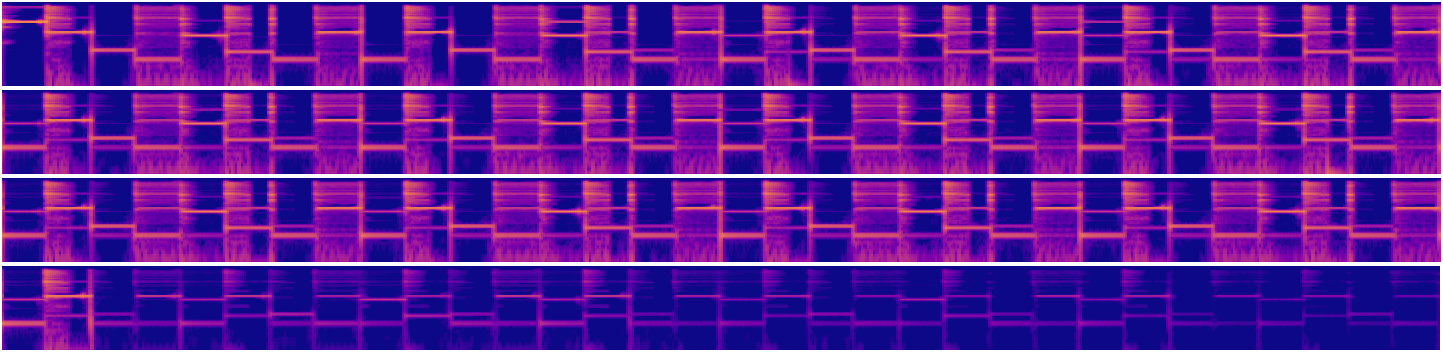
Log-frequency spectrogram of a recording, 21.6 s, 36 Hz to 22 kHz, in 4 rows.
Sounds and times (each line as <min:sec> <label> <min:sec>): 0:00.0 beep 0:00.3
0:00.0 synthesizer 0:21.5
